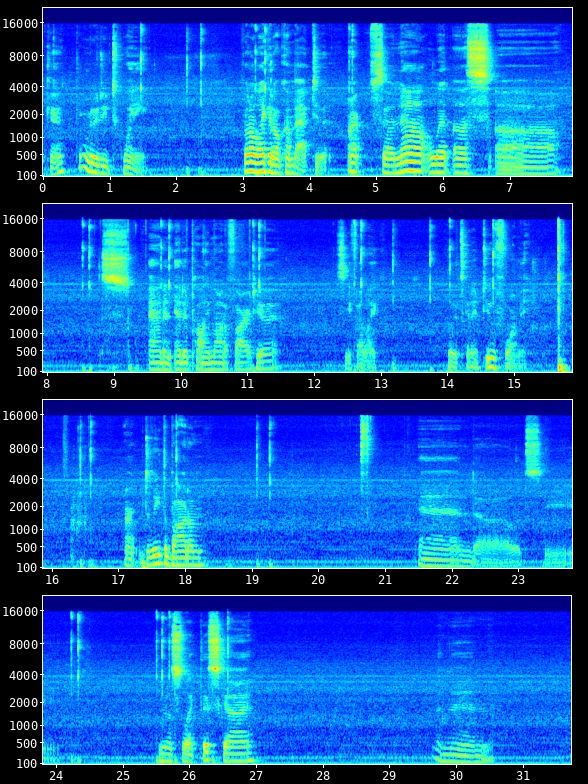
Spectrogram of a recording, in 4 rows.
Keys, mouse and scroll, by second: 2.2 middle click, 3.2 click, 8.6 click, 9.2 e, 9.8 click, 10.0 e, 11.1 click, 12.6 click, 13.2-13.8 middle drag, 14.1 click, 15.7 Delete, 16.5 middle click, 17.7 middle click, 19.1 middle click, 24.2 click, 25.5 click, 25.7 click, 26.4 middle click.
